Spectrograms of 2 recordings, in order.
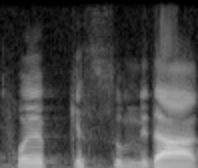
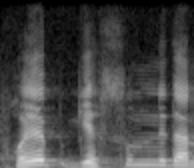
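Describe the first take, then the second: First: The second word starts with a hard k sound. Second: The second word starts with a soft g sound. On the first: The speaker calls it right. "এখানে ফোয়েব কেসুমনিদা" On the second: The speaker calls it wrong. "না হয়ে"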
